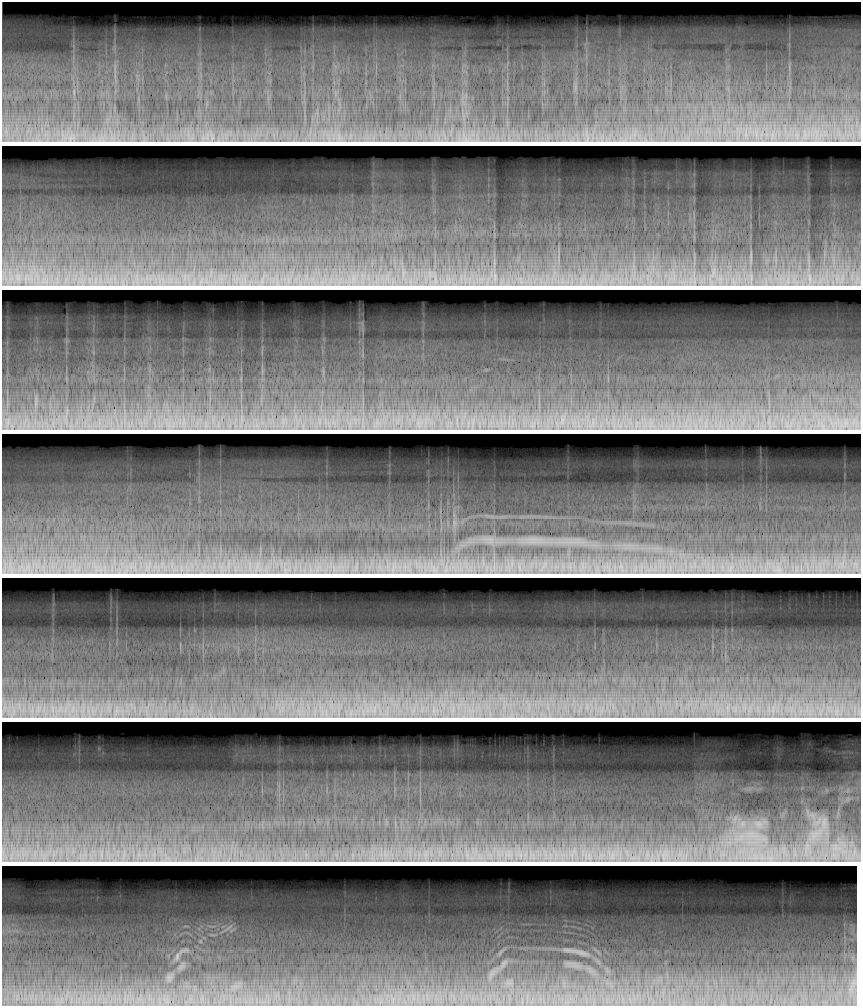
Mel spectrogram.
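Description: Wind buffeting the microphone over breaking surf, a steady rough noise. A few short high falling calls cut through around the middle and again near the end.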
